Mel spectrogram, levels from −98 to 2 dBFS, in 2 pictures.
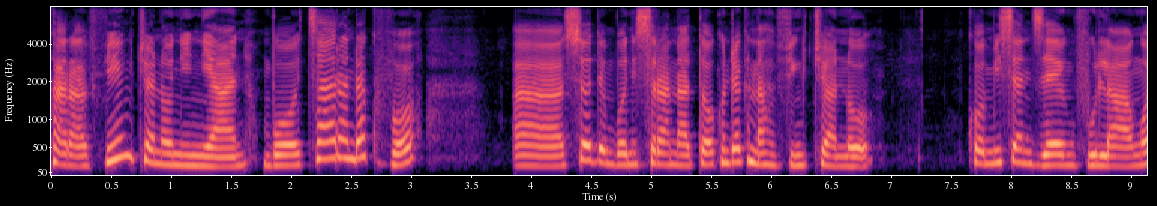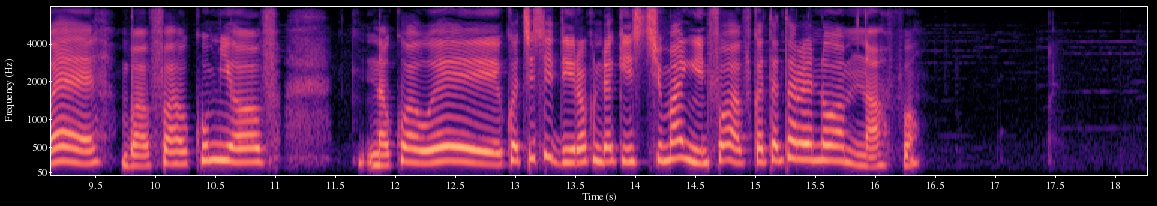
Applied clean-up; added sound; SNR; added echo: none; none; none; none.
